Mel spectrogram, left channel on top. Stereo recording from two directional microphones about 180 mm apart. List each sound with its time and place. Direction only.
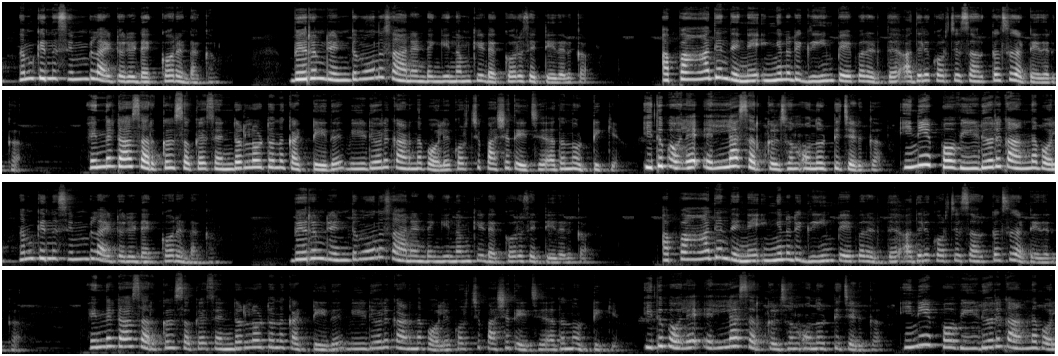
0.4 s speech: 25° left (ahead or behind)
3.4 s a woman's voice: 20° left (ahead or behind); by 21.0 s 40° left (ahead or behind)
